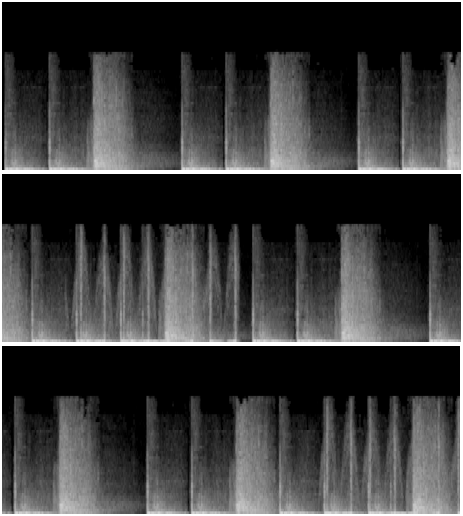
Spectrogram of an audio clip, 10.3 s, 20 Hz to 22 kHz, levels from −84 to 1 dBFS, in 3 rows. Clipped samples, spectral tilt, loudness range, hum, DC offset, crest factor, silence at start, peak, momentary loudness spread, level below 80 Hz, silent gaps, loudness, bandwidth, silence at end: under 0.1%; -5 dB/octave; 2 LU; none; under 0.1%; 14 dB; 0 s; -2 dBFS; 8 LU; -20 dBFS; none; -19 LUFS; 15 kHz; 0 s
